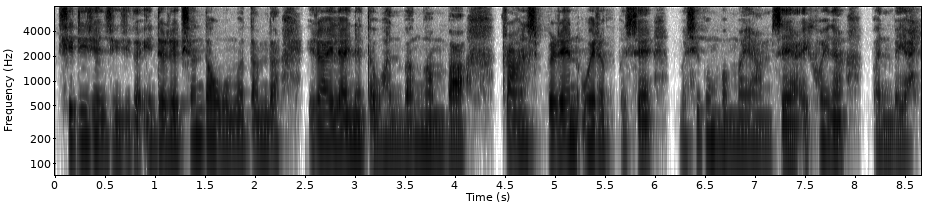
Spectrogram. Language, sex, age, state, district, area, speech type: Manipuri, female, 18-30, Manipur, Tengnoupal, rural, spontaneous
